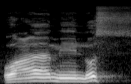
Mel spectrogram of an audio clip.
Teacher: Nah, kemudian tasdid tentang sad itu lebih penekanan lagi karena sifatnya adalah safir. Safir itu lebih berdesis, lebih tajam desisnya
